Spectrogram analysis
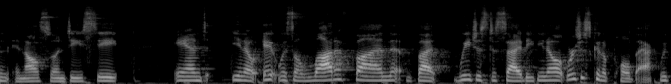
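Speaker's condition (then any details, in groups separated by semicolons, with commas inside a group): No condition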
